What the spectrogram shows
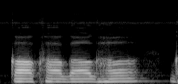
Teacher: घ देख रहे हैं आपके कंठ से आ रहा है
